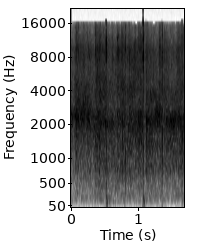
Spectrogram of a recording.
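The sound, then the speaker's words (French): An audience applauds the mayor, Nathalie Appéré, many overlapping claps blending into a dense, even crackle with a few sharper individual claps standing out. No one speaks over it. “Et franchement, ça mérite encore des applaudissements.”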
